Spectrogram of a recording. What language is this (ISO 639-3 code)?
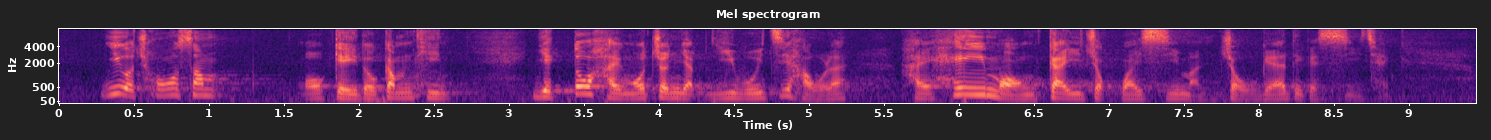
yue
